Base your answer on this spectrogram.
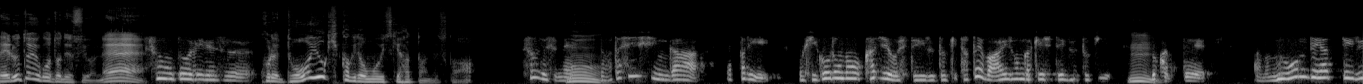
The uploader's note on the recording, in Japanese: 大阪のスタジオからお届け！電話取材を行っています。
